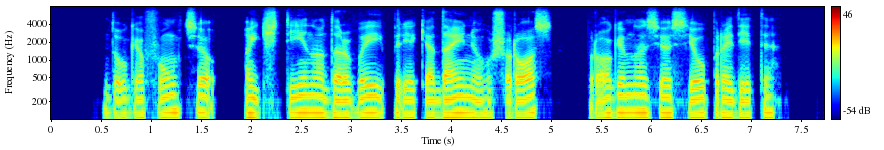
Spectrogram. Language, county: Lithuanian, Klaipėda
